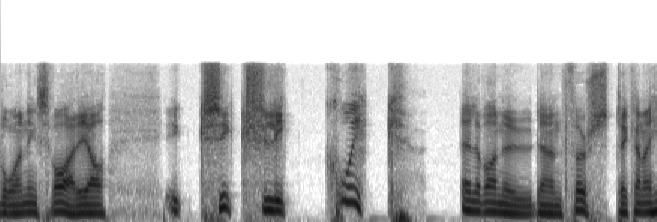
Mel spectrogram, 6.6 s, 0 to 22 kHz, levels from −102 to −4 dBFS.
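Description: No technical faults occur at any point in this speech, which comes through a working WebRTC call path with nothing above 8 kHz.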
